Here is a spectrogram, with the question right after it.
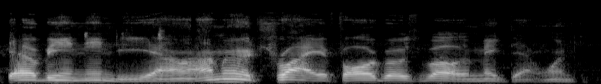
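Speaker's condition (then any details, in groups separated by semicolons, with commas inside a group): ALS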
